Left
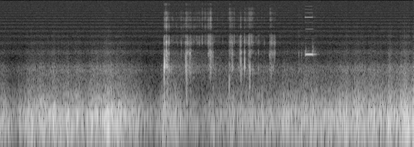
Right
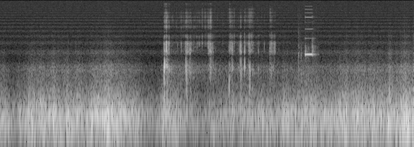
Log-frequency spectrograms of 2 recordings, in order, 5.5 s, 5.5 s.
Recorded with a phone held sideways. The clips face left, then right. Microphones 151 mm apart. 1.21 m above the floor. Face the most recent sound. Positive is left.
turn(degrees=-80)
